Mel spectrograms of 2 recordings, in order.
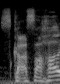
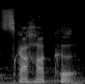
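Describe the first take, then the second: First: The name ends with an added ha syllable. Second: The name ends with a hard k sound. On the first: "Skasaha is the Japanese pronunciation" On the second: "K? Is it a K?"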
